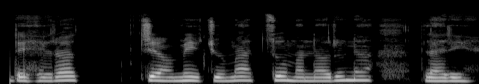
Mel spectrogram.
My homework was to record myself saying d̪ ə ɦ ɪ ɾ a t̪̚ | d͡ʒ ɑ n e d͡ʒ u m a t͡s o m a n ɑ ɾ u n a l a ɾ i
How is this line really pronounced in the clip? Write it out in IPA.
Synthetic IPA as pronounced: d̪ ə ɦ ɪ ɾ ɑ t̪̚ | d͡ʒ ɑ m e d͡ʒ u m a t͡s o m a n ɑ ɾ u n a l a ɾ i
